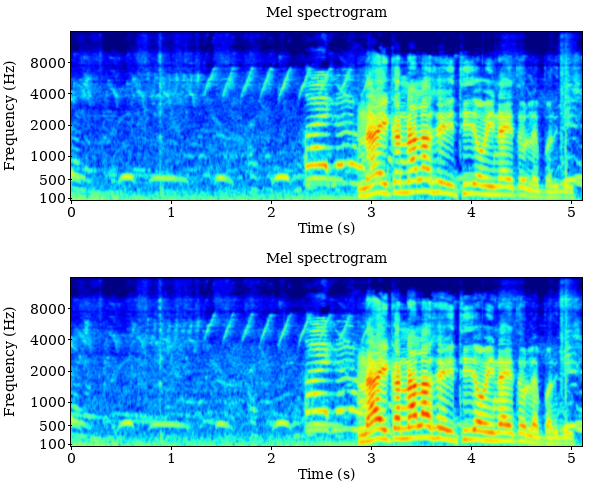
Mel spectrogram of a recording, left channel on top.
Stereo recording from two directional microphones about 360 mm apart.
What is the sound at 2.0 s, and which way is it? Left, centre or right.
Bird, left.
